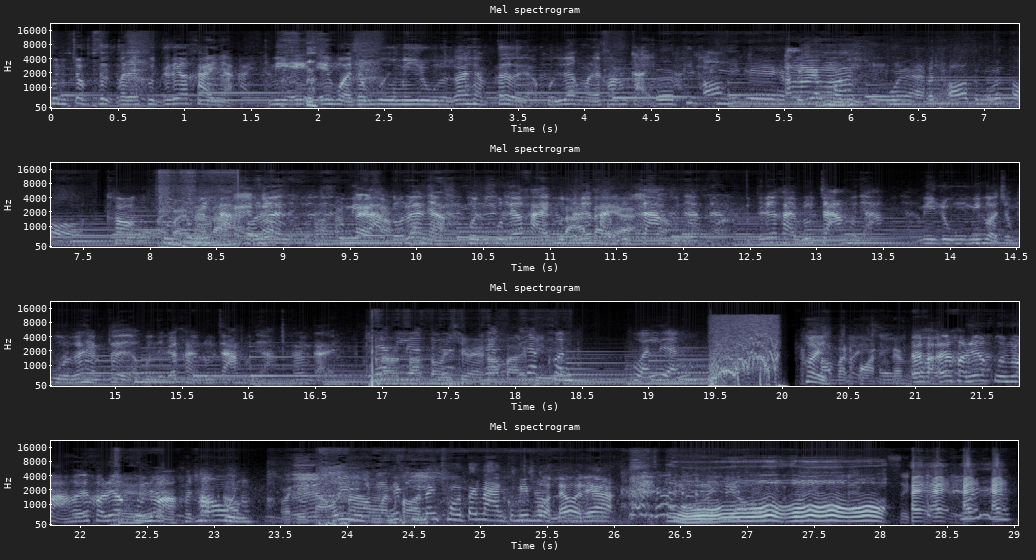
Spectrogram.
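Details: Adult male speaker in an online game; fluent speech.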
